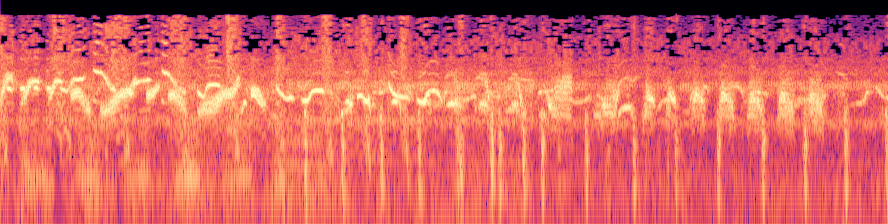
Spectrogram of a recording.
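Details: Wambi birds, female and male, used as a lure to get other birds calling: lively, varied whistled warbling of looping rising and falling notes, tumbling quickly and continuously, with sharp clicking ticks mixed throughout.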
